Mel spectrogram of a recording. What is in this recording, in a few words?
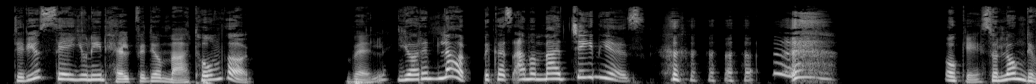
Dubbing Game Series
